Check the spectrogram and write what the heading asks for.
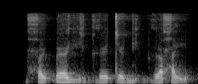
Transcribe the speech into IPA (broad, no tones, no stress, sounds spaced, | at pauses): ħ ʉ ɓ œ vʲ ø ɡʱ ø t ø bʲ e bʱ ɵ ħ i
